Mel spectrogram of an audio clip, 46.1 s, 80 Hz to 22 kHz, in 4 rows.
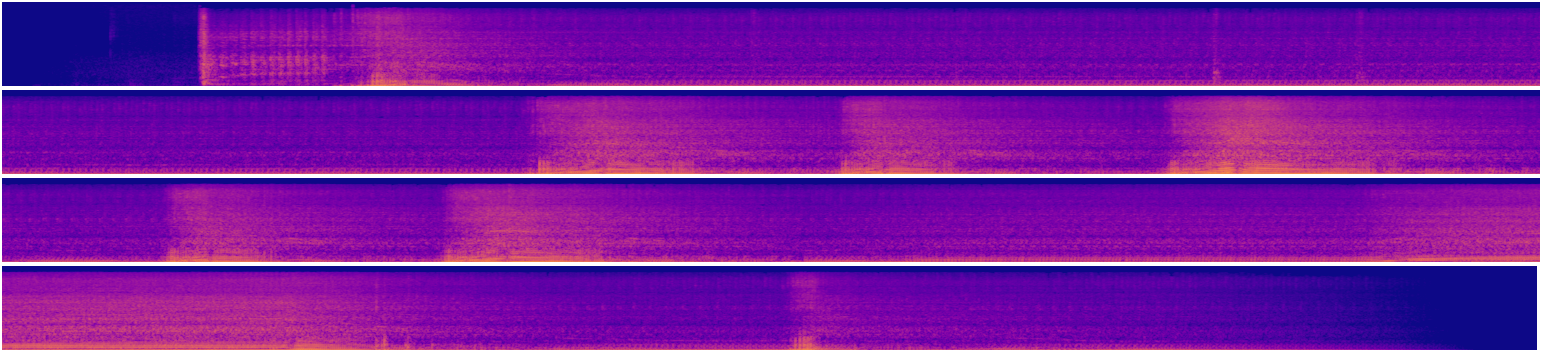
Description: Ford Capri II 2.3 S May-Turbo (1977) - Starten und Leerlauf
Ford_Capri_II_1977.mp3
